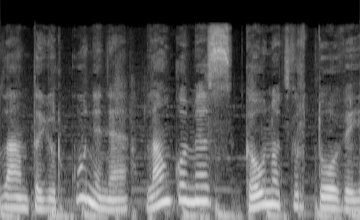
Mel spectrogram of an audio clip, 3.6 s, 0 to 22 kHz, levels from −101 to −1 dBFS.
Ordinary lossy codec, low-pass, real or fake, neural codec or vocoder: AAC, 48 kbps; 14.4 kHz; real; none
